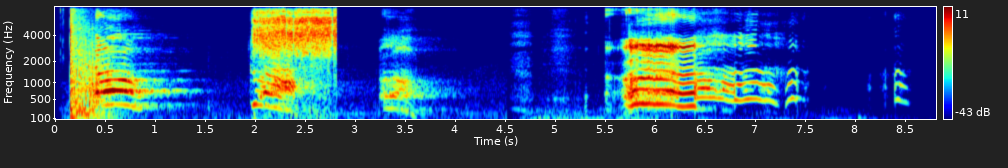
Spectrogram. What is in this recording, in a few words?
voice deaths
